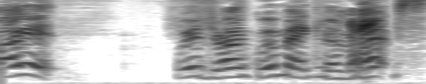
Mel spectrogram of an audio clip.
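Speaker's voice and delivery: very bad, loud, fake Australian accent. Imagining the mapmakers who named the desert, in a bad Australian accent. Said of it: "That was a very bad Australian accent".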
